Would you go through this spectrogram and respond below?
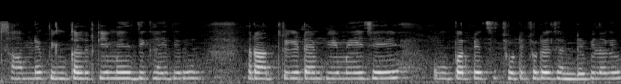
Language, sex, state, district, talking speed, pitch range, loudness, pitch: Hindi, female, Uttar Pradesh, Hamirpur, 230 wpm, 275-280 Hz, -17 LUFS, 280 Hz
